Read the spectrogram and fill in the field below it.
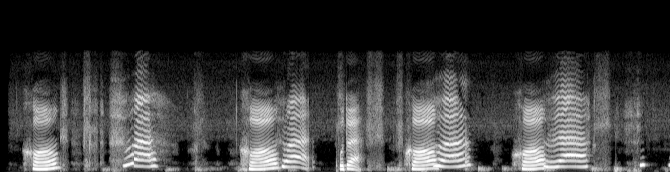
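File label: "heng2", Chinese, F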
